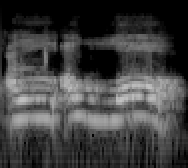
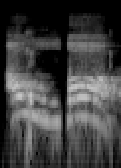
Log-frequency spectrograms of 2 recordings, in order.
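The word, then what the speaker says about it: الله: আল্লাহ শব্দের লামকে মোটা করে পড়ব তখন লামটা আল্লাহ আল্লাহ এই আল্লাহ লামটা উচ্চারণ করার সময় যেবার আগাটা দুই দাতের আগায়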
